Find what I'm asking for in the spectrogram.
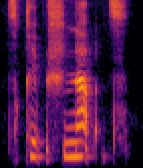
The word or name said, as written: tzqibxnaqtz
